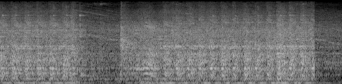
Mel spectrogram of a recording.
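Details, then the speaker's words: BMW 335i N54 with eBay 19T turbos just fitted, cranked with all coil packs unplugged before first start: even, steady starter churning that never fires, with no knocks or grinding. Normal crank with the ignition disabled. "all right so I'm about to crank the car we got all the coil packs unplugged"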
